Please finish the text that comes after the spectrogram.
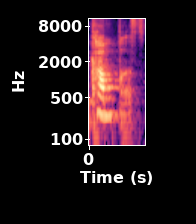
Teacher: Âm đầu tiên của cô là á, âm thứ hai là ơ, cho âm rơi vào âm tiết đầu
